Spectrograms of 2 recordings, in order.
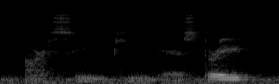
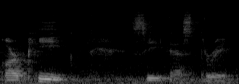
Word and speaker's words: RPCS3: go to application and R cps3 RP I've been saying it wrong all time RP CS3 okay uh what how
